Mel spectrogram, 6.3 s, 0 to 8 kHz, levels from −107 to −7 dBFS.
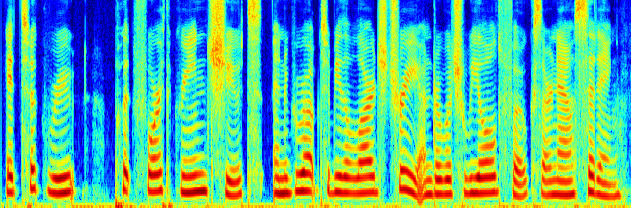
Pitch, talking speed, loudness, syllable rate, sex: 220 Hz, 220 wpm, -16 LUFS, 4.7 syllables/s, female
